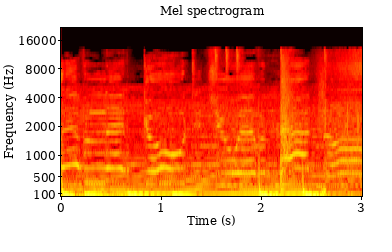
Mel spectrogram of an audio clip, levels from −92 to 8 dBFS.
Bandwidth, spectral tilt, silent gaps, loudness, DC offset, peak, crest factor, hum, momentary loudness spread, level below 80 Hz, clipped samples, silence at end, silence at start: 13 kHz; -5 dB/octave; none; -19 LUFS; under 0.1%; -6 dBFS; 12 dB; none; 5 LU; -24 dBFS; under 0.1%; 0 s; 0 s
